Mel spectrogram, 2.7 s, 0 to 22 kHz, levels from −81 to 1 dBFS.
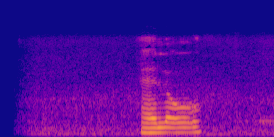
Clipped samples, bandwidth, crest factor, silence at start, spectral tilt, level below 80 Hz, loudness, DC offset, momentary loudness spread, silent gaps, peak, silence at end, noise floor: under 0.1%; 8.6 kHz; 20 dB; 0.4 s; -6.5 dB/octave; -60 dBFS; -25 LUFS; under 0.1%; 24 LU; none; -8 dBFS; 0 s; -48 dBFS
